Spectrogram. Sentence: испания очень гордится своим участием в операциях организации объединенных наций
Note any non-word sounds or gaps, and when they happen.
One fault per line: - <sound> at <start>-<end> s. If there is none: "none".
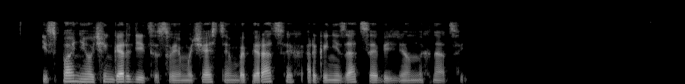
none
